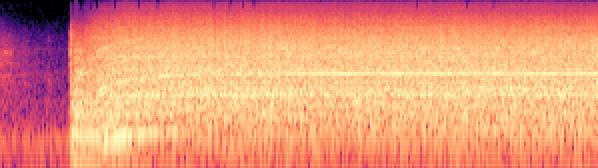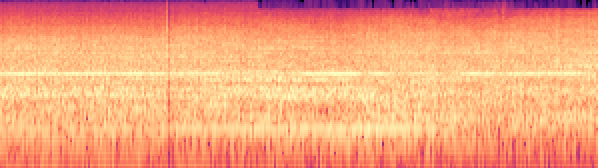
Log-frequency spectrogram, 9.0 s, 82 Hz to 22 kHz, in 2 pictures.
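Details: Homemade turbine paint sprayer built from vacuum cleaner motors, being set up to paint a 1967 Camaro subframe: motor spins up within a second to a loud, steady rushing whine that holds without wavering; running normally.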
